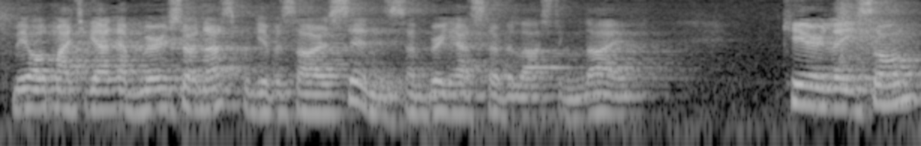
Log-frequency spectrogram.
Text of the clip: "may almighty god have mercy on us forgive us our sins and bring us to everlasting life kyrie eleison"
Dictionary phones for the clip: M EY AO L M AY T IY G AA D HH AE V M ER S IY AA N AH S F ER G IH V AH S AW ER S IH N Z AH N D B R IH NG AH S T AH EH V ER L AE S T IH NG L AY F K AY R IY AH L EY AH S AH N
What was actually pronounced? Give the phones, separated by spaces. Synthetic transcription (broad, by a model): M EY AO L M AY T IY G AA D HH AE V M ER S IY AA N AH S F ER G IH V AH S AW ER S IH N Z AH N B R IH NG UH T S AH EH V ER L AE S T IH NG L AY F K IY R L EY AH S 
